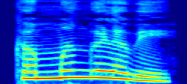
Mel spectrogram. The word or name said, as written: ಕಮ್ಮಂಗಳವೆ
